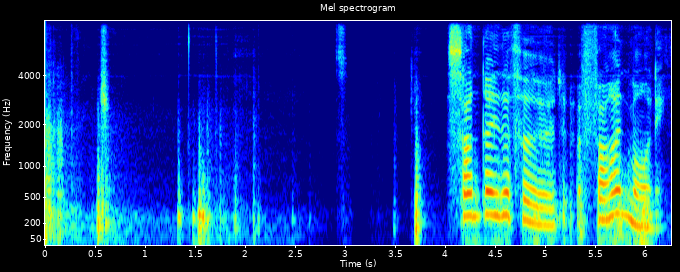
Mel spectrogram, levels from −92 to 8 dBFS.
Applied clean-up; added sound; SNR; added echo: neural mask model RNNoise.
